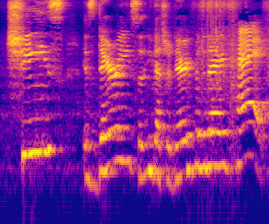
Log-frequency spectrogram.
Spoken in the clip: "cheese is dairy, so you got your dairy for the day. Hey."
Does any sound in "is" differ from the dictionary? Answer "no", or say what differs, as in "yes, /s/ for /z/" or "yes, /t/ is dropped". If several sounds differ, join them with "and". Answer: no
